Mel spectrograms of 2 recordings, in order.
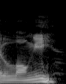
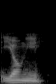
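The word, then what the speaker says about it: Iongi: Did you just say Longi? I don't know. How do you say his name? Yeah. Isaiah Yongi. Exact.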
